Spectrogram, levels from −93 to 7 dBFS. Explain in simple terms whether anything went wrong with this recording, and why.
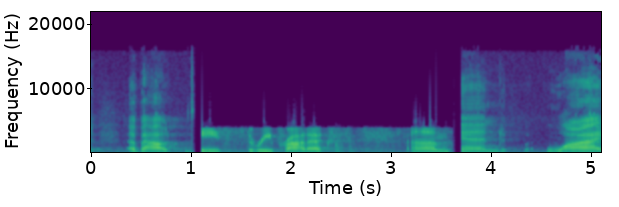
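Likely an input switched to a poorer device, from 1.02 to 3.70 s: after a brief gap, the sound turns muffled, losing everything above 3.8 kHz, with new background noise.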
